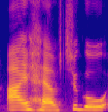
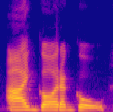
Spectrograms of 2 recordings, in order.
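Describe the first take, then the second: First: Every word is pronounced fully. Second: The words are reduced and linked, flapped t.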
